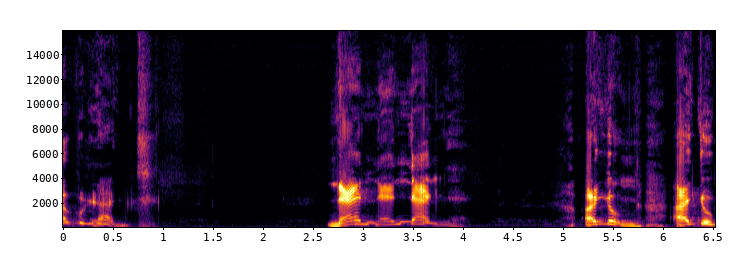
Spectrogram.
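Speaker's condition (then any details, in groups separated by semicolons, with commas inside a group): Cerebral palsy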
